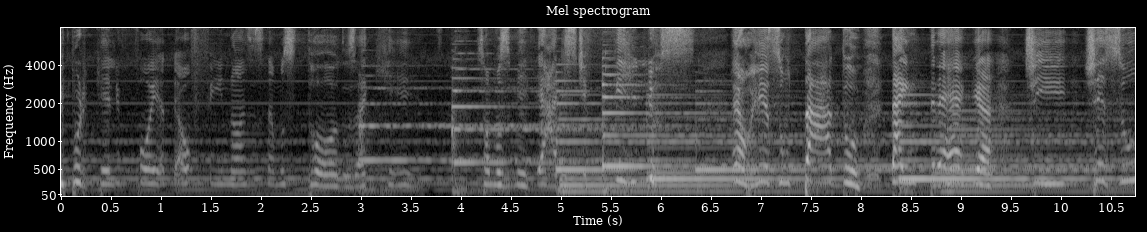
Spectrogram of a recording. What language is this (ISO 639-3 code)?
por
